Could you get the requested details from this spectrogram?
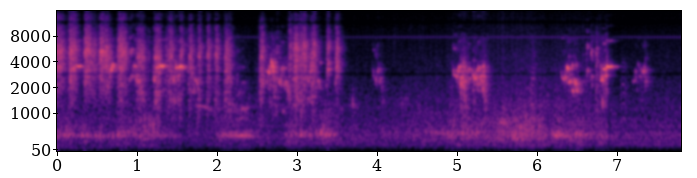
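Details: Pet budgerigars at play, recorded 27 August 2024: dense bursts of scratchy, high chattering squawks for the first three and a half seconds, then scattered short chirps with quiet gaps.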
